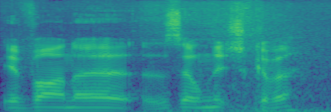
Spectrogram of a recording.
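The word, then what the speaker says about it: Ivana Zelníčková: of the others first also commend your pronunciation of Ivana zel nichkova which is very good but she married Donald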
